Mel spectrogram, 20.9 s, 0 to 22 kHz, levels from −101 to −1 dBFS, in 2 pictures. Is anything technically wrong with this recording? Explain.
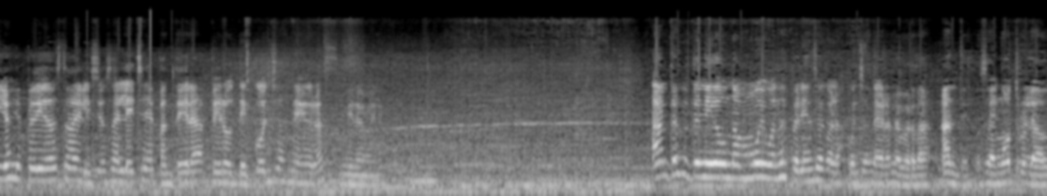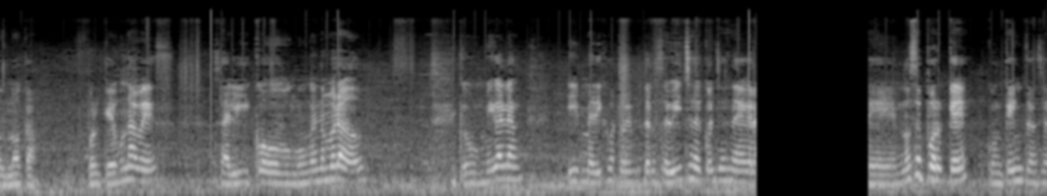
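Yes, two problems, and they overlap near the end.

Word clock ticks run from about 0.14 s right through to 20.92 s, coming roughly every tenth of a second, so around two hundred of them. The receiving device is on its own clock instead of locking to the sender's digital link, and every time the two clocks slip past each other a single sample gets dropped or doubled. That steady tick rate points to a clock mismatch of something like 200 ppm. You hear it as sharp little clicks at a regular pace, uneven in strength.

There's also an audio dropout to silence from 18.04 s to 19.17 s, roughly 1.13 s of nothing. The sound cuts out in mid-flow and comes back just as abruptly, and the gap is dead silence with no room tone underneath. That points to the input likely being lost for a moment, through a link failure, a disconnected device or a stray mute, while the recorder kept writing zeros. Whatever was playing in that stretch is simply gone.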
